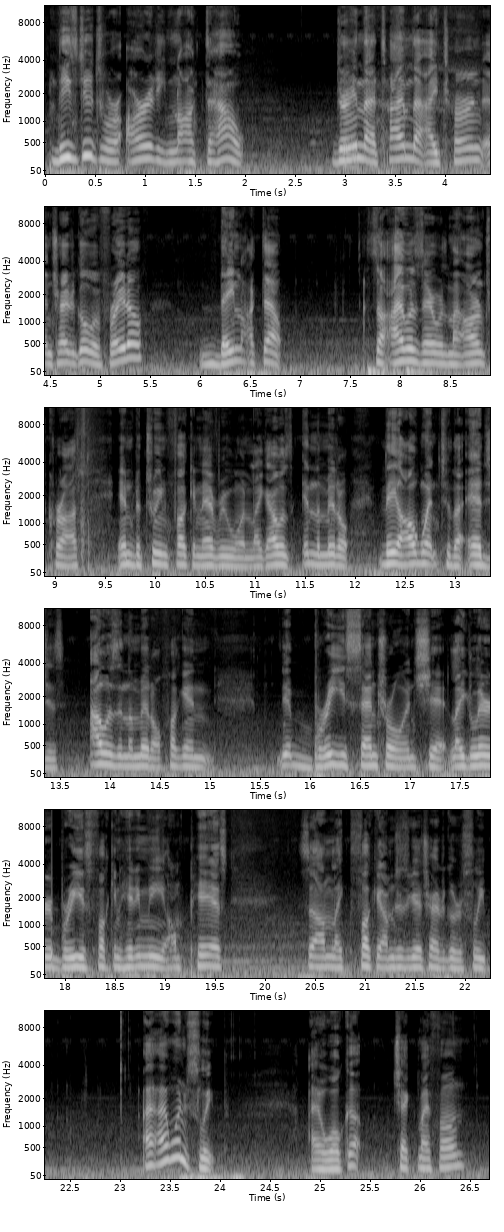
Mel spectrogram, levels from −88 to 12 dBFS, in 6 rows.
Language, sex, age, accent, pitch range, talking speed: English, male, 20-39, American, 135-160 Hz, 195 wpm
